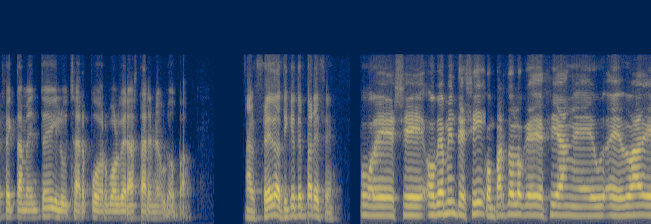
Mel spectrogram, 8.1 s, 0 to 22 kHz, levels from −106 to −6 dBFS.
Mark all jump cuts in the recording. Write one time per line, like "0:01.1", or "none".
0:04.3
0:06.1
